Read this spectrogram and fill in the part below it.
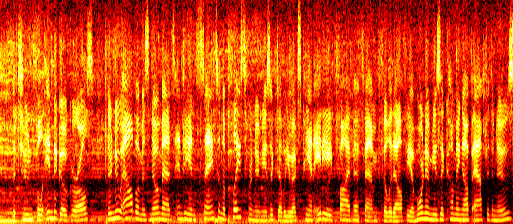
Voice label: announcer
